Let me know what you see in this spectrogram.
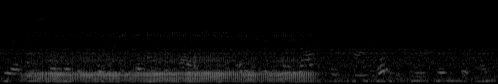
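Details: Dog snoring while asleep, and he can snore louder than this: one long, rattling, vibrating snore on the in-breath, then quiet breathing with faint room noise.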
